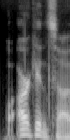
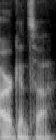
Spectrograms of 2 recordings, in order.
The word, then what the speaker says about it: Arkansas: jump out at you Arkansas is a great example Arkansas Arkansas arkans not Arkansas that's our sound can really throw people I thought I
